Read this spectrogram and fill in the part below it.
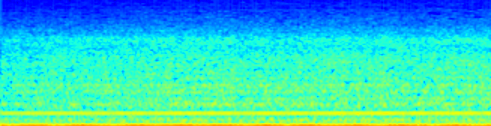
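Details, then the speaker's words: BMW from dead cold, no codes: loud, steady roar of the radiator fan kicking on high at start-up as if in extreme cool-down mode; the cause was a failed electric water pump. "first fired up and that fan Kicks On High it thinks that it's in this extreme coold down mode it needs to uh bring the temps down"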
